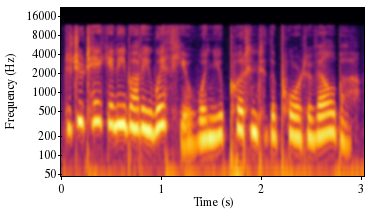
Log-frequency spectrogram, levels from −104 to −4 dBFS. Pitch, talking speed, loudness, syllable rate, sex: 235 Hz, 275 wpm, -14 LUFS, 6.5 syllables/s, female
